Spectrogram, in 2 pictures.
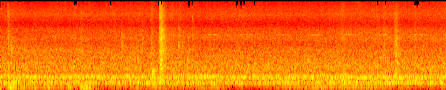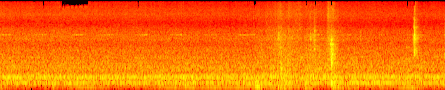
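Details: Continuous honey bee buzzing during removal of a hive: a thick, even drone that never pauses, with a few brief clicks and taps over it.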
